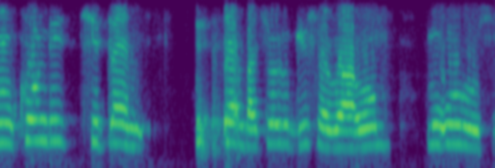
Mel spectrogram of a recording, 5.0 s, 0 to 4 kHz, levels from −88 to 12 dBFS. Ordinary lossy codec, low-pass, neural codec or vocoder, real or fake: Opus, 24 kbps; 3.6 kHz; codec, 16 kHz, 8 kbps, FunCodec, trained on Chinese and English, 25 frames a second; fake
